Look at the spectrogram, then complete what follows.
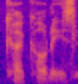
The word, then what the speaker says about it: Kirkcaldy: It's called Kirkcaldy, although it's spelled Kirkcaldy.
